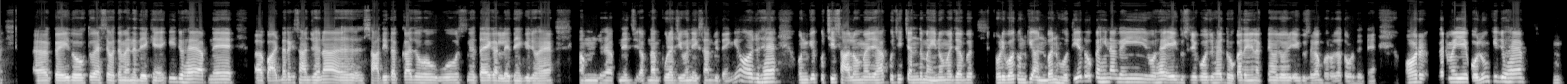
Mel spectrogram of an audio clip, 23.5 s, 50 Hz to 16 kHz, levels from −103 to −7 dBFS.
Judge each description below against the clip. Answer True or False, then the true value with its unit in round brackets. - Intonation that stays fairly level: False (3.1 semitones)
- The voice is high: False (120 Hz)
